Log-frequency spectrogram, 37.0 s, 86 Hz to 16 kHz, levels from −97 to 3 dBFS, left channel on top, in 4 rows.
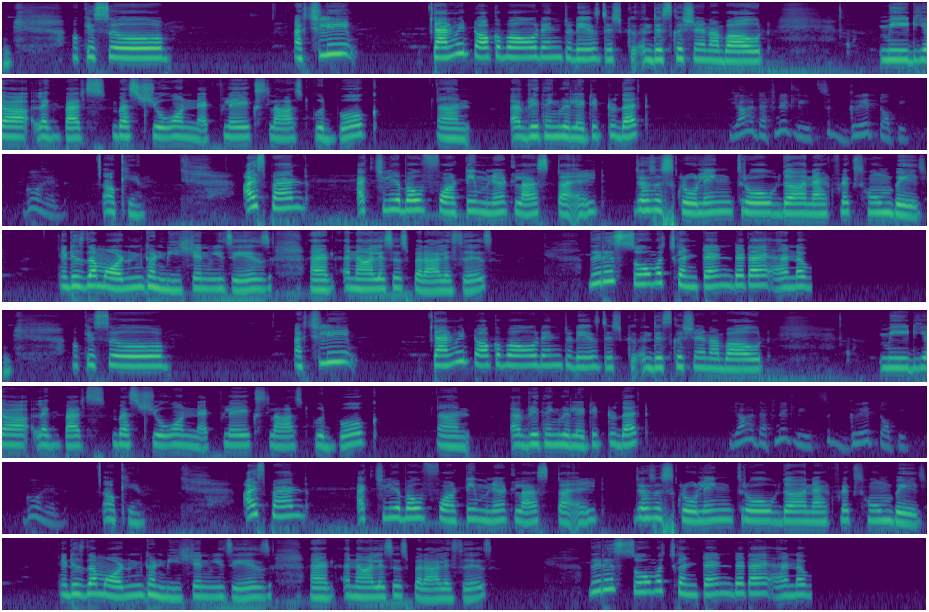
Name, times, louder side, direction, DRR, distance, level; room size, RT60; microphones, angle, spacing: voice 1, 0.0-1.7 2.9-3.5 4.3-7.6 8.8-12.9 13.6-13.9 14.3-15.6 19.5-19.9 20.4-21.6 22.0-24.4 24.8-27.7 28.3-32.6 33.6-35.8, left 4 dB, 25° left, 0.3 m, -34 dB
voice 2, 16.5-18.3 18.7-19.1, left 3 dB, 50° left, 1.6 m, -56 dB
head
